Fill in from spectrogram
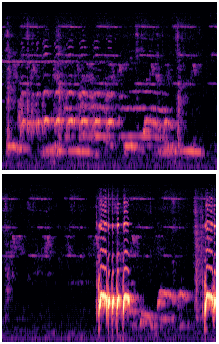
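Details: Local zebra dove of the songgo ratu type sings a lure song for rousing rivals and lazy birds: a burst of rapid rolling coos near the end, preceded by softer warbling and lower cooing from other birds.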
